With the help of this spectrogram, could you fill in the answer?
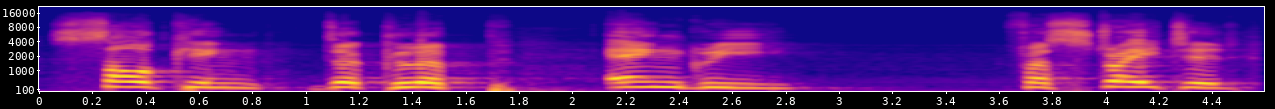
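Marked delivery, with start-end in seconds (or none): none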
